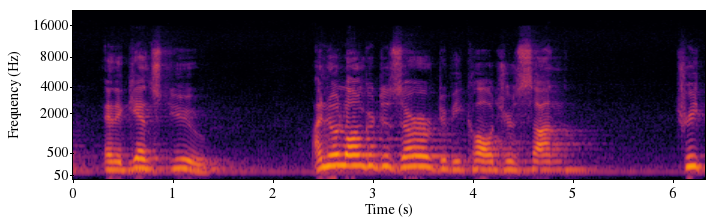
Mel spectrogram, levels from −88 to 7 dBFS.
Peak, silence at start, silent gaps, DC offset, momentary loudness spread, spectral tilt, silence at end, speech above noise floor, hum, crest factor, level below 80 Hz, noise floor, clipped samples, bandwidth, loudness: -6 dBFS; 0 s; none; under 0.1%; 20 LU; -6 dB/octave; 0 s; 31 dB; none; 18 dB; -66 dBFS; -52 dBFS; under 0.1%; 12.5 kHz; -22 LUFS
